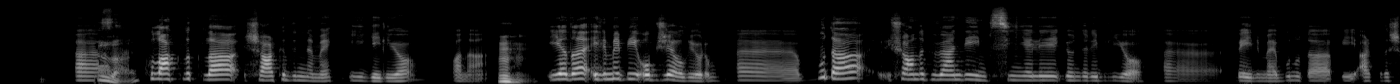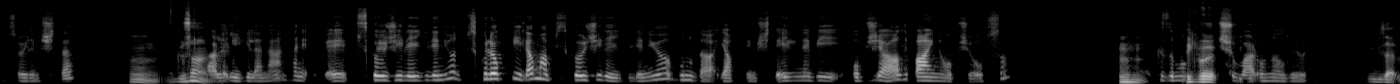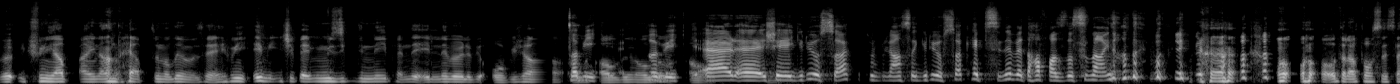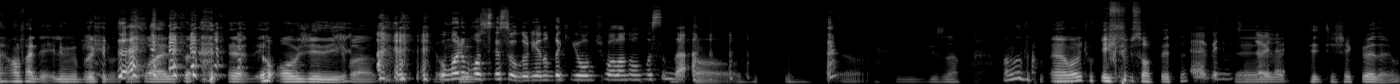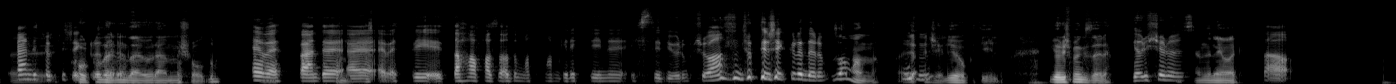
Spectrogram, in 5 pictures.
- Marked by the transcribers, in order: other background noise; unintelligible speech; laughing while speaking: "anda yaptığın oluyor mu?"; laughing while speaking: "aynı anda yapabiliyorum"; chuckle; laughing while speaking: "O o o tarafta hostesler … Obje değil falan"; chuckle; chuckle; unintelligible speech; unintelligible speech; other noise; chuckle; laughing while speaking: "keyifli bir sohbetti"; unintelligible speech; chuckle
- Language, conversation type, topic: Turkish, podcast, Korkularınla yüzleşirken hangi adımları atarsın?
